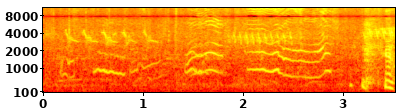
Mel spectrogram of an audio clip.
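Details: Seven-week-old Biewer Yorkshire Terrier puppies at a breeder's puppy school, learning balance on a pond bridge and swing; thin, tonal whimpers slide up and down in short drawn-out whines, several overlapping, with a woman's soft voice and rustling at the end.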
